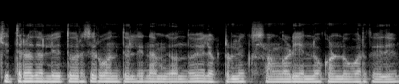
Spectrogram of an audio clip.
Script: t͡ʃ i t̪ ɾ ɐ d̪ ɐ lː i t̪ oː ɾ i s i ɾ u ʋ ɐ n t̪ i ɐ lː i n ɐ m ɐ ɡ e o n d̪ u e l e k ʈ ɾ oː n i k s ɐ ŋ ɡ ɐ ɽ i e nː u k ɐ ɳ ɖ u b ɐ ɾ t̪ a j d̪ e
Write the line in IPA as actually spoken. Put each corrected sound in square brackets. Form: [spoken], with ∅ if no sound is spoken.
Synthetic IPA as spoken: t͡ʃ i t̪ ɾ ɐ d̪ ɐ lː i t̪ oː ɾ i s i ɾ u ʋ ɐ n t̪ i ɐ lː i n ɐ m ɐ ɡ e o n d̪ u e l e k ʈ ɾ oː n i k s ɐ ŋ ɡ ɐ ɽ i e nː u k ɐ ɳ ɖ u b ɐ ɾ t̪ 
